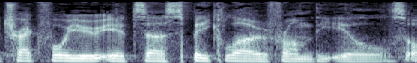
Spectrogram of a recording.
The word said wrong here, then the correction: Isles: or the Isles, rather. Is that how you pronounce that? The Isles, Speaking Low.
